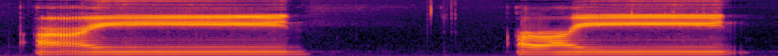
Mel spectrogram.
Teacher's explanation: حلق کے درمیان والے حصے سے یہ ادا ہوگا. عین، حلق کے درمیان، عین نہیں پڑھنا.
